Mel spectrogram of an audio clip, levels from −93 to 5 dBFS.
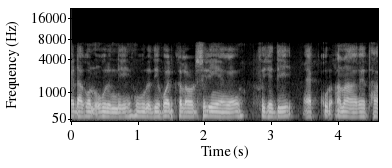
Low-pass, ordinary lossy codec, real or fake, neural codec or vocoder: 7.2 kHz; none; fake; codec, 16 kHz, 4 kbps, FunCodec, trained on LibriTTS, 50 frames a second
